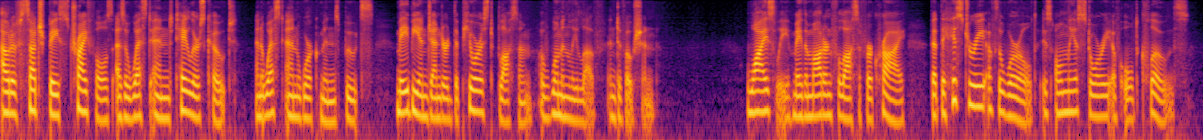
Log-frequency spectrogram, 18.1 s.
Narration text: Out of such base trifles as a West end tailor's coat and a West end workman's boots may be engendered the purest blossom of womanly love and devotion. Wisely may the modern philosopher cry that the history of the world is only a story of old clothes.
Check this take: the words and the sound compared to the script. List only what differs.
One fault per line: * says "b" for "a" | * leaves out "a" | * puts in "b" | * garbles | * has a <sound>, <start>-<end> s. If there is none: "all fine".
all fine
